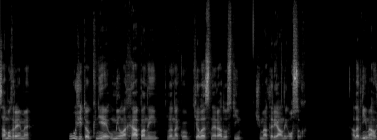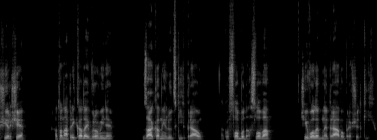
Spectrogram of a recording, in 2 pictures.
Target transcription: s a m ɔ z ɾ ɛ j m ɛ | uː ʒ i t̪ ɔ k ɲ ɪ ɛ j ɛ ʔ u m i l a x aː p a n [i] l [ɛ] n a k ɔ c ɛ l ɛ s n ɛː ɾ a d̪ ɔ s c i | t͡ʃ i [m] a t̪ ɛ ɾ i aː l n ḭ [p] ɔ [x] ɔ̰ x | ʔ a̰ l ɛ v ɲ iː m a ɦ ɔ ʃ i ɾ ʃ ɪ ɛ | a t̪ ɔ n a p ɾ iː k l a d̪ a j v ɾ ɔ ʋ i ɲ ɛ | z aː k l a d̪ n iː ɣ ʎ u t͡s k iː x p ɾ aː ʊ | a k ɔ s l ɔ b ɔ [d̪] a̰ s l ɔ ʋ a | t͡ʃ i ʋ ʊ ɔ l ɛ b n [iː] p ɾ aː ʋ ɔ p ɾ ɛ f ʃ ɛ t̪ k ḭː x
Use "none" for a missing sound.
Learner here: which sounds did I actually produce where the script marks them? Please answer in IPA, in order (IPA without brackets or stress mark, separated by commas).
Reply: iː, ɛ, m, ʔ, s, d̪, ɛː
